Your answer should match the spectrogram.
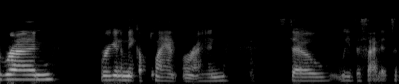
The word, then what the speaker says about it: Plantrunz: Why the name Plant Runs? Did I pronounce it right?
